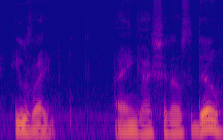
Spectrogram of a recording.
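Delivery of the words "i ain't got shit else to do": mock quiet creepy psychopath voice, lower, quieter. Retelling how a friend answered the phone: imitating friend's quiet psychopath voice. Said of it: "he talks real quiet like he a psychopath".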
